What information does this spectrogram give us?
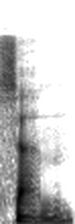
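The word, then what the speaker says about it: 伞: The character for umbrella is Sun-san, pronounced San, and the oiled paper umbrella is called Yoji-san, pronounced Yuzi-san.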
